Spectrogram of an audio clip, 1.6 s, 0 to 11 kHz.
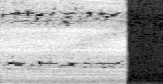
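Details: Shark IZ251UK Anti Hair Wrap cordless stick vacuum: harsh roaring rush of air with a shrill edge for about a second, then cut off; abnormally loud running noise.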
